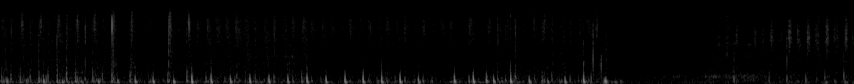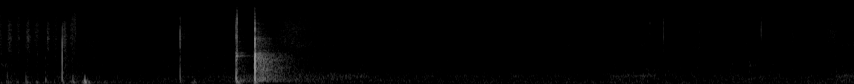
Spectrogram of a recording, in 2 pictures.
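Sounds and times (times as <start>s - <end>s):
rapid light taps: 0.0s - 6.2s
loud knuckle cracks: 10.9s - 11.4s.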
